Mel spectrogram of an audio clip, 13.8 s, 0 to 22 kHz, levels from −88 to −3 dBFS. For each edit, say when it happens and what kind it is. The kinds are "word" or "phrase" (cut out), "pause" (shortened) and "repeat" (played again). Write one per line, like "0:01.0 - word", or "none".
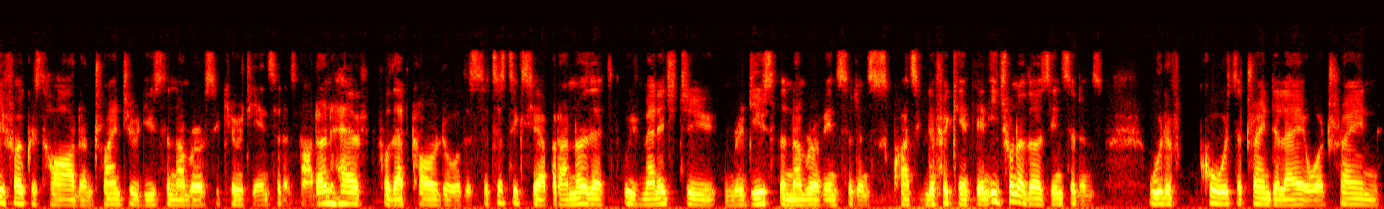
0:03.7 - pause
0:06.2 - pause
